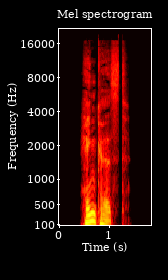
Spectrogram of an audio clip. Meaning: second-person singular subjunctive I of henken
- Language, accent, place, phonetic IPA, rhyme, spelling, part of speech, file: German, Germany, Berlin, [ˈhɛŋkəst], -ɛŋkəst, henkest, verb, De-henkest.ogg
